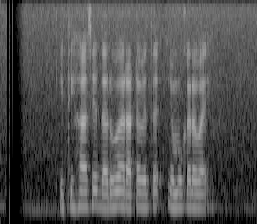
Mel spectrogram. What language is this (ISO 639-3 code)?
sin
